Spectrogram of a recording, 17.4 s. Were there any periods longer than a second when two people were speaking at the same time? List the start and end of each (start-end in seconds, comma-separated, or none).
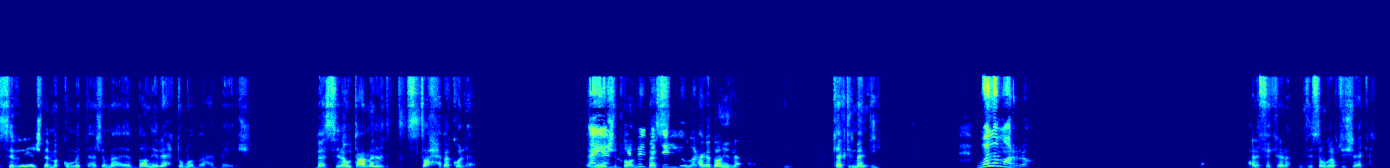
7.4-8.9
